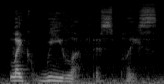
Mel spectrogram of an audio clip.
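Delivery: soft, slowed near-whisper; hushed intimacy. Acted. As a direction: let it drop to a slow whisper. Voicing the family's attachment.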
